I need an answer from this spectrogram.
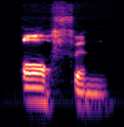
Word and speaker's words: often: Esta palabra en Estados Unidos hay algunos lugares en que las personas, sobre todo gente mayor, dice often, often, pronuncian la T. La mayoría de la gente en Estados Unidos simplemente dice often. Often, often y often. Está bien de las dos maneras pronunciarlo, pero la mayoría dice often.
